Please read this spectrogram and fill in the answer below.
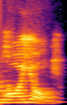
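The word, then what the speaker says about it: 봐요: Bacanya bomnida. Jadi Pom, pakai M. Bomnida. Oke. Sekarang yang yang informal. informalnya Boyo.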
